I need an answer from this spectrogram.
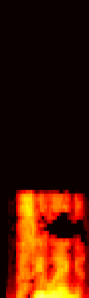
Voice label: "Ceiling", English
